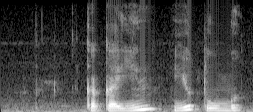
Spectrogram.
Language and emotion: Russian, neutral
